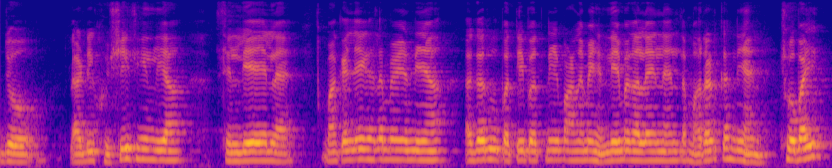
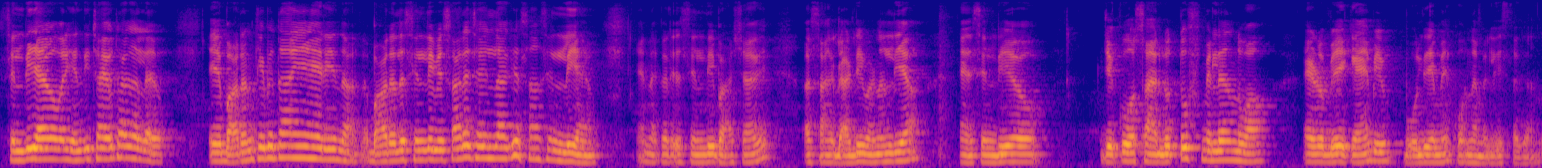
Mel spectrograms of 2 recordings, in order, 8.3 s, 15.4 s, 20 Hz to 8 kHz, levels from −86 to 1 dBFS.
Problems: none marked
